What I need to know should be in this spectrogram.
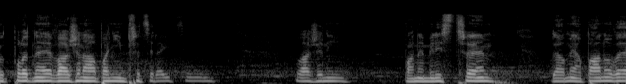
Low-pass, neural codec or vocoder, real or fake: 10.8 kHz; none; real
